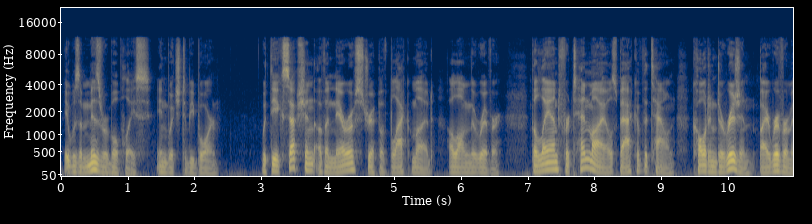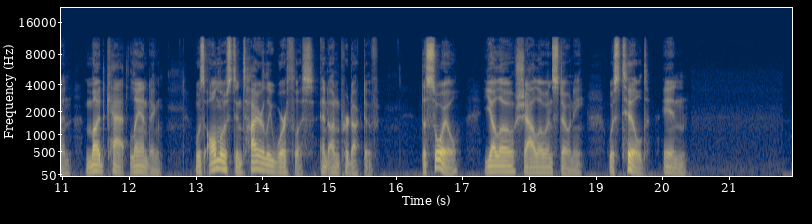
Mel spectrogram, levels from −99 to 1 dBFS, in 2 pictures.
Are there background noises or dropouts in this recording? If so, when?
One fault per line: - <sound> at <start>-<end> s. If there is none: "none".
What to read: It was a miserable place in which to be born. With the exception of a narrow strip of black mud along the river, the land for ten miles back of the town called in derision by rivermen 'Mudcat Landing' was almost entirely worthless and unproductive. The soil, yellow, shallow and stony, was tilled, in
none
